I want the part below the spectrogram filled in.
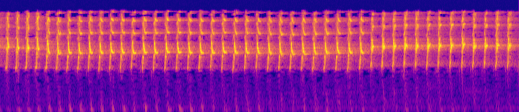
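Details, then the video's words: Lovebird giving a ngekek lure call to summon rival birds: an unbroken, rapid, even rattle of shrill, raspy pulses, about six per second, running through the whole stretch. "Pancingan lovebird mudah di respon lawan memanggil lawan ngeekek"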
